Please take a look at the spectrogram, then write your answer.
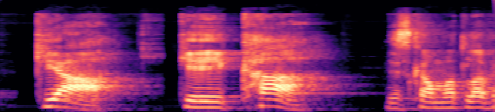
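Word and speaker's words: queja: से मिलता जुलता है, तो अगर हम कु, ऊ और ए को साथ में जोड़ेंगे तो यहाँ पर भी हम ऊ का उच्चारण नहीं करेंगे, हम सिर्फ कु और ए को साथ में जोड़कर उसका उच्चारण करेंगे।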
